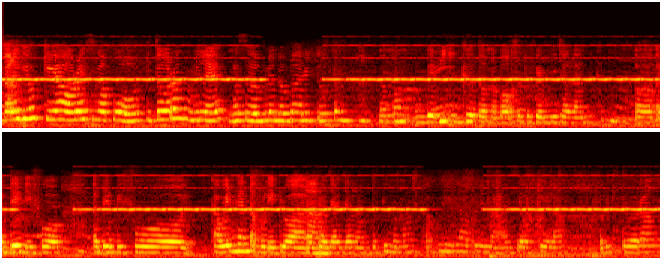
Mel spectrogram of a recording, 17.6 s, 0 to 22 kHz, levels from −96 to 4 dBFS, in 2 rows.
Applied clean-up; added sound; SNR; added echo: none; Wind instrument, woodwind instrument; 5 dB; reverberation time 0.4 s.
